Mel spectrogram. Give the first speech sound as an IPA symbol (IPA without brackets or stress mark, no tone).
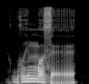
ɡʷ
